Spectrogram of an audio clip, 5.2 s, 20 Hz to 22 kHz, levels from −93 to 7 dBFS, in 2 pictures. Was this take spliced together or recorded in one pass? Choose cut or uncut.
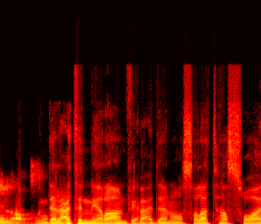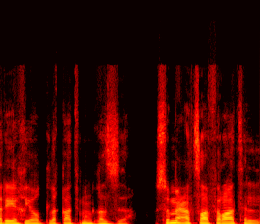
cut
